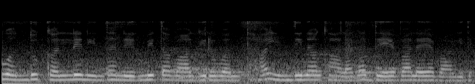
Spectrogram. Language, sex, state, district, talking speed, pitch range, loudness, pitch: Kannada, female, Karnataka, Bellary, 90 wpm, 195-215 Hz, -25 LUFS, 205 Hz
